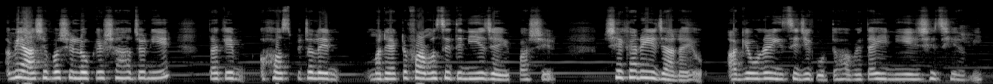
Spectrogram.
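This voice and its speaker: A woman's voice: high-pitched, fairly even intonation, moderate pace, fairly bright tone. A woman with a Bangladeshi accent playing a headstrong, caring young college student in an audio romance, earnest and insistent. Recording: music under the voice.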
